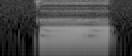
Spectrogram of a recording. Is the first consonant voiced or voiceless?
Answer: voiceless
